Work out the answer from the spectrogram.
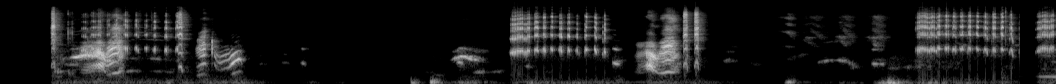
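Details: Talking blue ringneck parrot indoors: repeated loud raspy, pulsed squawk bursts mixed with slurred speech-like syllables and soft low clicks between phrases.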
